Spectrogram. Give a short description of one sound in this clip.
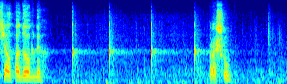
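High heels click on pavement at a steady walking pace.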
